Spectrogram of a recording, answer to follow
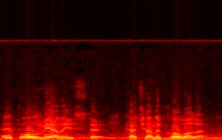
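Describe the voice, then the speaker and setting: A man's voice: mid-range voice, sing-song, normal speed, over music, natural voice. A man playing a boastful swaggering film hero. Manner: boastful, dismissive. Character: proud swaggering male hero, adult.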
